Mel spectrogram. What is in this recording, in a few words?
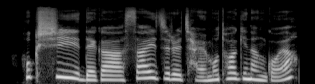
fluster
